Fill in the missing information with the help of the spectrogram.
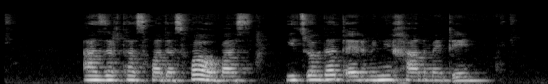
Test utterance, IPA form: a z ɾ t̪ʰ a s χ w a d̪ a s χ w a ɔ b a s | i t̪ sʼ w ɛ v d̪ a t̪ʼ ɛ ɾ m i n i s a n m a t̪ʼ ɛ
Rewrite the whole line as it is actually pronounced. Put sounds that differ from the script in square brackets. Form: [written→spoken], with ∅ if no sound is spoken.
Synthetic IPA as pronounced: a z ɾ t̪ʰ a s χ w a d̪ a s χ w a ɔ b a s | i t̪ sʼ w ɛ v d̪ a t̪ʼ ɛ ɾ m i n i [s→χ] a n m [a→ɛ] t̪ʼ [ɛ→i]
